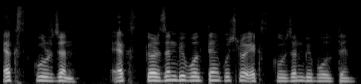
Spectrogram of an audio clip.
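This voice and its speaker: High pitched guy teaching vocab, keeps repeating words and quizzing, dry close sound. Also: steady tone, quick pace, vocal fry, dark tone, no echo. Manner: drills words, repeats and spells them out, asks students questions. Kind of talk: exam-prep lesson.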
